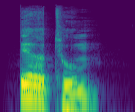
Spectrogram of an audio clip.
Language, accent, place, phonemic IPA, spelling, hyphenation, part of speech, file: German, Germany, Berlin, /ˈɪʁtʊm/, Irrtum, Irr‧tum, noun, De-Irrtum.ogg
- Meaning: error, mistake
